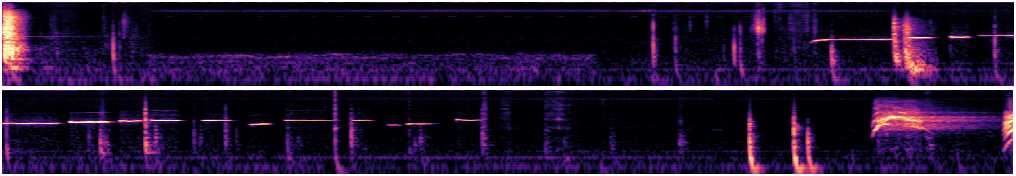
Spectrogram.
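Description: A telephone handset thunks down hard onto its cradle, the loudest sound here. Later a man whistles a short run of notes that step upward in pitch, among scattered clicks and knocks.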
